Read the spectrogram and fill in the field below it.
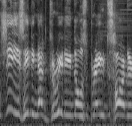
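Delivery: high, loud delighted holler; excited. Real, not acted. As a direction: cheer it like a rowdy spectator. Reacting to erotic dancing.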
